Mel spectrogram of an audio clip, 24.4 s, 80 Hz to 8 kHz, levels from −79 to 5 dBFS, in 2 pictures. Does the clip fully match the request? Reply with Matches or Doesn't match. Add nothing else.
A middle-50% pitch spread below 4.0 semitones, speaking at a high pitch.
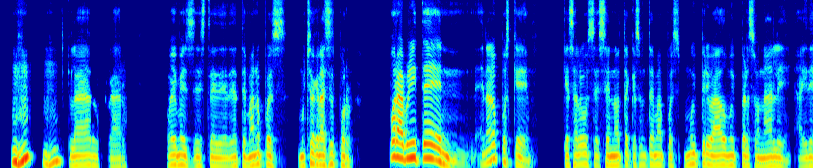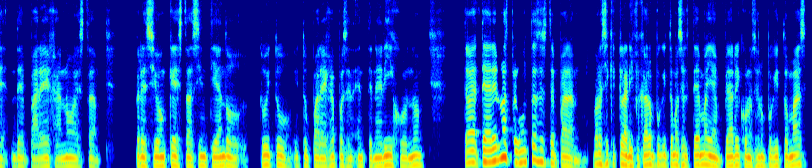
Doesn't match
